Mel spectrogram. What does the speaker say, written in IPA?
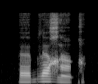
œ b l œ ʁ ã q

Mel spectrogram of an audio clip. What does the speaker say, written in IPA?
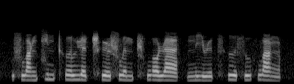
ʂ w ɑ˧˥ ŋ t͡ɕ i˥˩ n kʰ ɤ˥ l ɥ ɛ˧˥ ʈ͡ʂʰ ɻ̩˧˥ ʂ w ə˧˥ n ʈ͡ʂʰ w ɔ˥˧ ɻ ä˥˩ | n̪ i˨˩ ɻ ɻ̩˦ t͡sʰ ɹ̩˥˩ s u˥ x w ɑ˥˩ ŋ

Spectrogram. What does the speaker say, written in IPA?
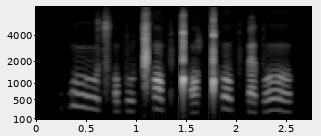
ɓ uː t͡sʼ o p u ǁʰ ɔ p ǃʼ ɔ ǃʰ o p k͡p ɛ p ʊː

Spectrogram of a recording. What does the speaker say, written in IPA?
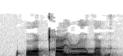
ʔ ɔ qʰ i ɹ ə w ɐ ɡ

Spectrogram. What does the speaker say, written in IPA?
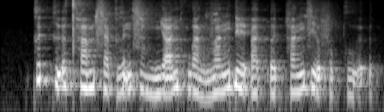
k ə˦˥ t̚ k ɨ̰˧˥ ə̯ t̪ʰ a˨˦ m s a˨˩ k̚ ɣ ə̰˧˥ n s a̤˨˩ ŋ ɲ a̰ː˧˥ n h w a˧˩ ŋ v a˨˦ ŋ ɗ e˧ ʔ a˨˩ t̚ ʔ əː˨˩ t̚ h a˨˦ ŋ s ḭ˧˨ ə̯ f ə˨˩ p̚ x ṵ˧˨ ə̯ ʔ

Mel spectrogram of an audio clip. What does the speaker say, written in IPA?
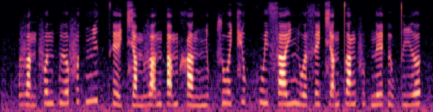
v a̰˧˨ n f ə˧ n ɓ ɨ˨˦ ə̯ f ə˦˥ t̚ ɲ i˦˥ t̚ t̪ʰ e˧˩ t͡ɕ a˧˩ m v a̰˧˥ n ʔ a̰˧˥ m x a˧˩ n ɲ ə˨˩ p̚ s u˧ ə̯ t͡ɕ o˦˥ k̚ x u˧ j s a˨˦ j ɲ u˨˩ ə̯ s e˧ t͡ɕ a̰˧˥ n t̪ a˨˦ ŋ f ɨ˨˩ p̚ n e˨˦ ʔ ɨ̰˧˨ w t̪ i˨˦ ə̯

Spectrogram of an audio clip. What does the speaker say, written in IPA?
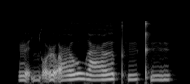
ɭ ɛ̰ ʎ ɔ̰ ɭ ɔ̰ ʕ o w ə ʕ œ pʰ y kʼ y

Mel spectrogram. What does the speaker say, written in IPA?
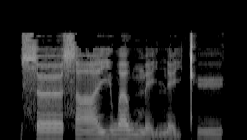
s œː˧ s aː˨˥ j w ɐ˥ w m e˨˩ j n̪ e˨˩ j kʰ yː˧ k̚

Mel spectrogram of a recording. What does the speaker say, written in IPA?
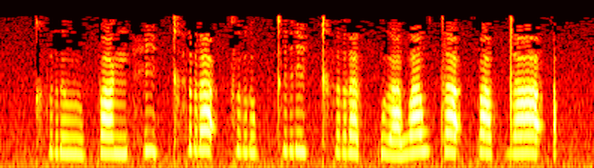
kʰ r ɯː˨˩ p a˧ ŋ h i˥˩ ʔ kʰ r a˥˩ ʔ k r u˦˥ k̚ t r i˥˩ ʔ kʰ r a˦˥ t̚ p ɯ˩˦ a̯ w a˥˩ w t a˦˥ ʔ p a˦˥ p̚ d a˥˩ ʔ

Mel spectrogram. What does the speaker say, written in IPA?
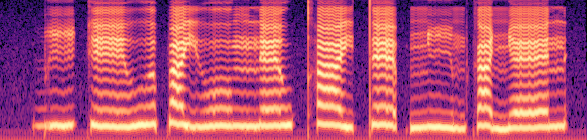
b iː˩˧ k eː˩ ʋ u˧˥ ə̯ p a˥˨ j ʋ oː˧ ŋ n ɛː˧˥ w kʰ aː˥˨ j t̪ ɛː˥˨ p̚ ɲ iː˧˩ m k a˥˨ ɲ ɛː˧˥ n

